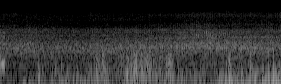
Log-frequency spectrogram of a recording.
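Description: Motorcycle riding at low speed, with engine hum and road noise heard from the rider's own camera and wind rumbling on the microphone. It grows a little louder near the end.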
